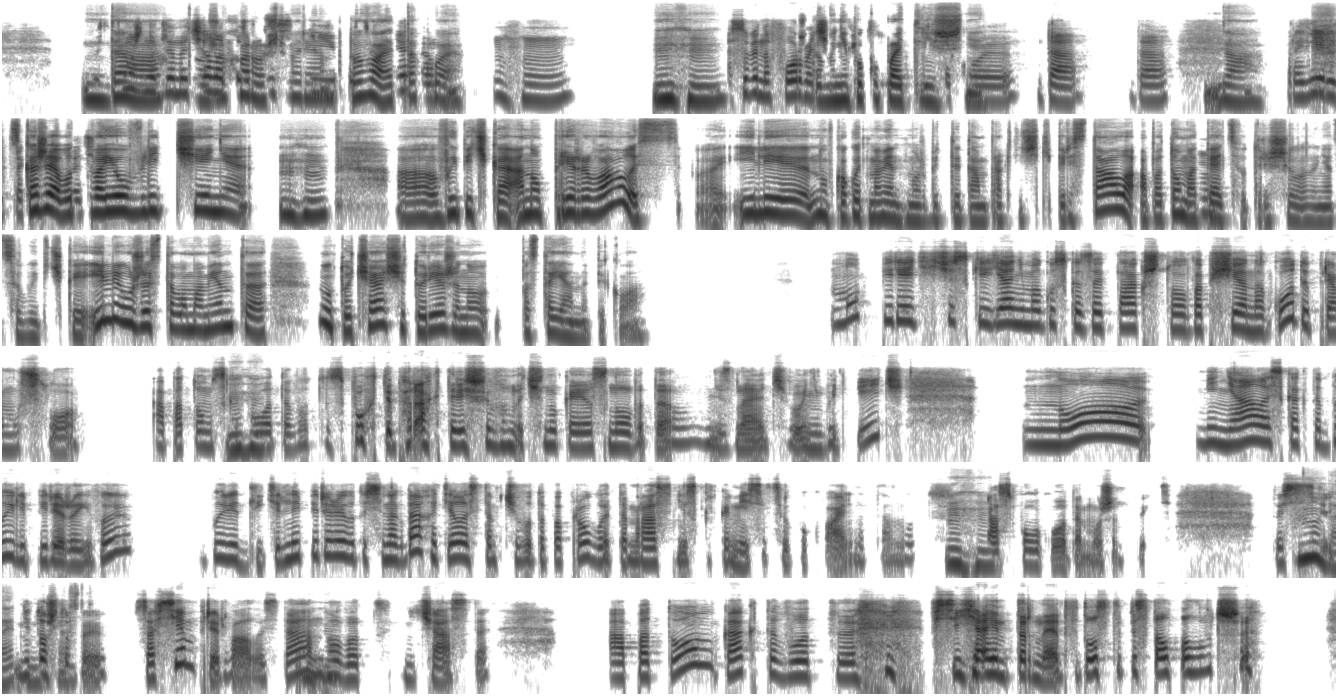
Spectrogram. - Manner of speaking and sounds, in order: tapping; laughing while speaking: "бухты-барахты решила: начну-ка я снова, там"; chuckle
- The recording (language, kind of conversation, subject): Russian, podcast, Как бюджетно снова начать заниматься забытым увлечением?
